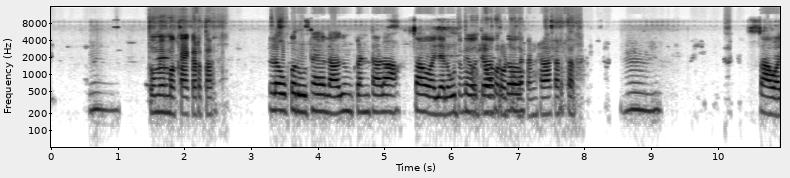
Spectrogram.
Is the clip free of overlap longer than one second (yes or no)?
yes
